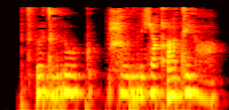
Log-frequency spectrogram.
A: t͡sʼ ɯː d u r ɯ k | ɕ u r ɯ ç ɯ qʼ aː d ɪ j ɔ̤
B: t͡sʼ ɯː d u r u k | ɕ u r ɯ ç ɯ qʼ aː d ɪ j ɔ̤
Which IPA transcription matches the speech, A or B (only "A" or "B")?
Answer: B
